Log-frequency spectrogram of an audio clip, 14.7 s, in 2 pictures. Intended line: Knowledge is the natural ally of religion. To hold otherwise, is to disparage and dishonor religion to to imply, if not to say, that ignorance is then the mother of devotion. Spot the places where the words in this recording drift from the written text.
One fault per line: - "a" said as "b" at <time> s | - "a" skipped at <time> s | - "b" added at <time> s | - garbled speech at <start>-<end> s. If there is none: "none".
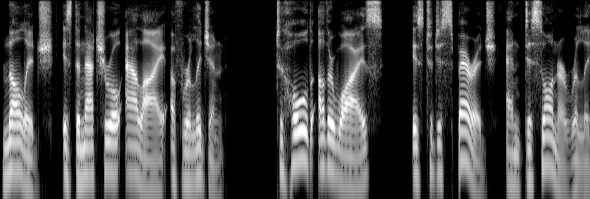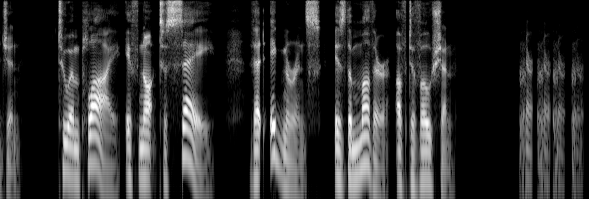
- "to" skipped at 8.2 s
- "then" skipped at 11.7 s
